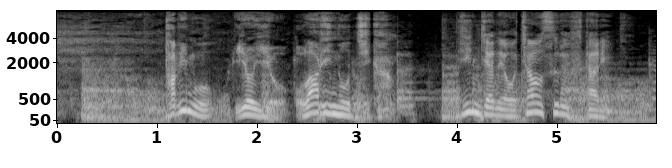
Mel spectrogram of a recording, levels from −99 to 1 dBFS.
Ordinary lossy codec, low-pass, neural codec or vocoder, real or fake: none; none; codec, 16 kHz, 4 kbps, FreqCodec, larger model; fake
